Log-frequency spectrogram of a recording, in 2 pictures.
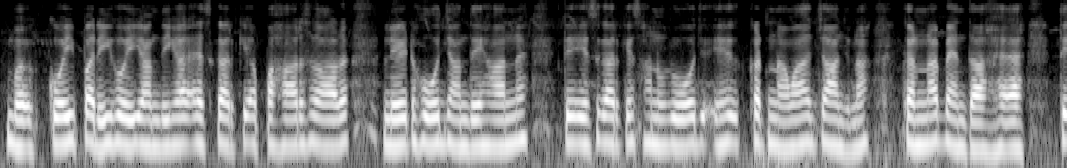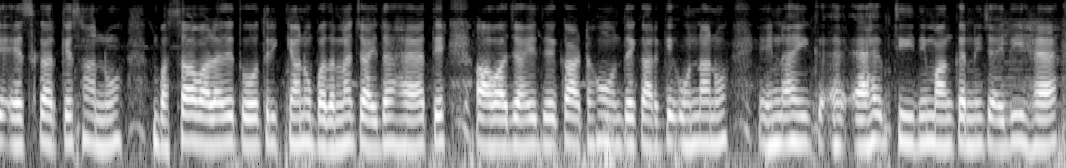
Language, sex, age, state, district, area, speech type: Punjabi, male, 30-45, Punjab, Amritsar, urban, spontaneous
